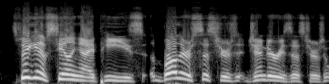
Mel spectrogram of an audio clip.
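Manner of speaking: loud preacher-style rallying cry; rally the crowd, big and loud; roaring rallying speech. Acted. Podcast host rallies listeners.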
